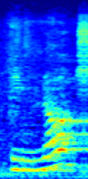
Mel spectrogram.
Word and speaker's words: knot: short vowel in the knot you've also got a silent k on the start of that and we've got double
